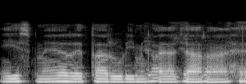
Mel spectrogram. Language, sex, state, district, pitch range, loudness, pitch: Hindi, male, Himachal Pradesh, Shimla, 125-135 Hz, -14 LUFS, 130 Hz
